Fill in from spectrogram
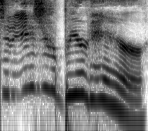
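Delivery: high, startled realization; suddenly discovering something gross; surprised. Real, not acted. Finds beard hair in mouth.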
